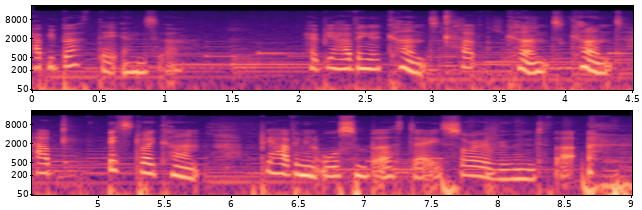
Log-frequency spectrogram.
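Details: Real Tourette syndrome in a female streamer: involuntary vocal tics, including involuntary swearing, interrupt her speech.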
